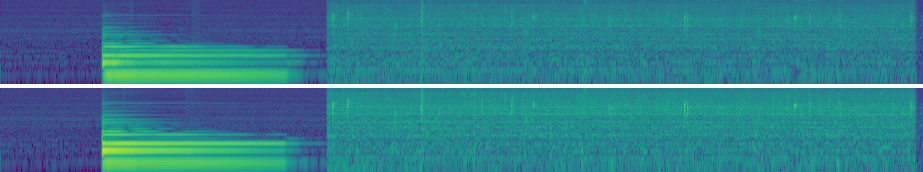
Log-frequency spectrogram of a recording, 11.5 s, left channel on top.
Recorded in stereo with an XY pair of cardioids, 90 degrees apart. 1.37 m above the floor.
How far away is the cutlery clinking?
I don't hear cutlery clinking.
